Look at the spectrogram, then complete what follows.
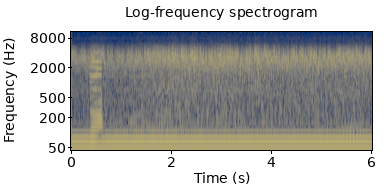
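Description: Steady hiss of an old film soundtrack, with one short, low buzzy tone about half a second in.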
